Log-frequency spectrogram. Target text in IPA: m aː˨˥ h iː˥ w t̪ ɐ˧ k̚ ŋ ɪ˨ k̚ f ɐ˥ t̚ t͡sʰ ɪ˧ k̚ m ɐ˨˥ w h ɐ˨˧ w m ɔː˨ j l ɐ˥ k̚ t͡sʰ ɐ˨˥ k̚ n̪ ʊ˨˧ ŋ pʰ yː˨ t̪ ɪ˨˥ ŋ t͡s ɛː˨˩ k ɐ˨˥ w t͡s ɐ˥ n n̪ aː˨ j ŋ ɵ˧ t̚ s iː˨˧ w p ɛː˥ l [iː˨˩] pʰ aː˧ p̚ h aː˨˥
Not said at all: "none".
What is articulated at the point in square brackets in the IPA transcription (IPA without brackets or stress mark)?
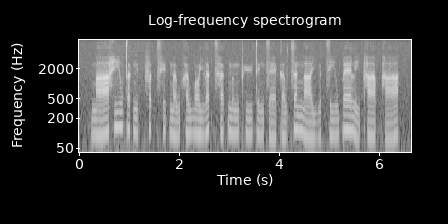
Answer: iː˨˩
